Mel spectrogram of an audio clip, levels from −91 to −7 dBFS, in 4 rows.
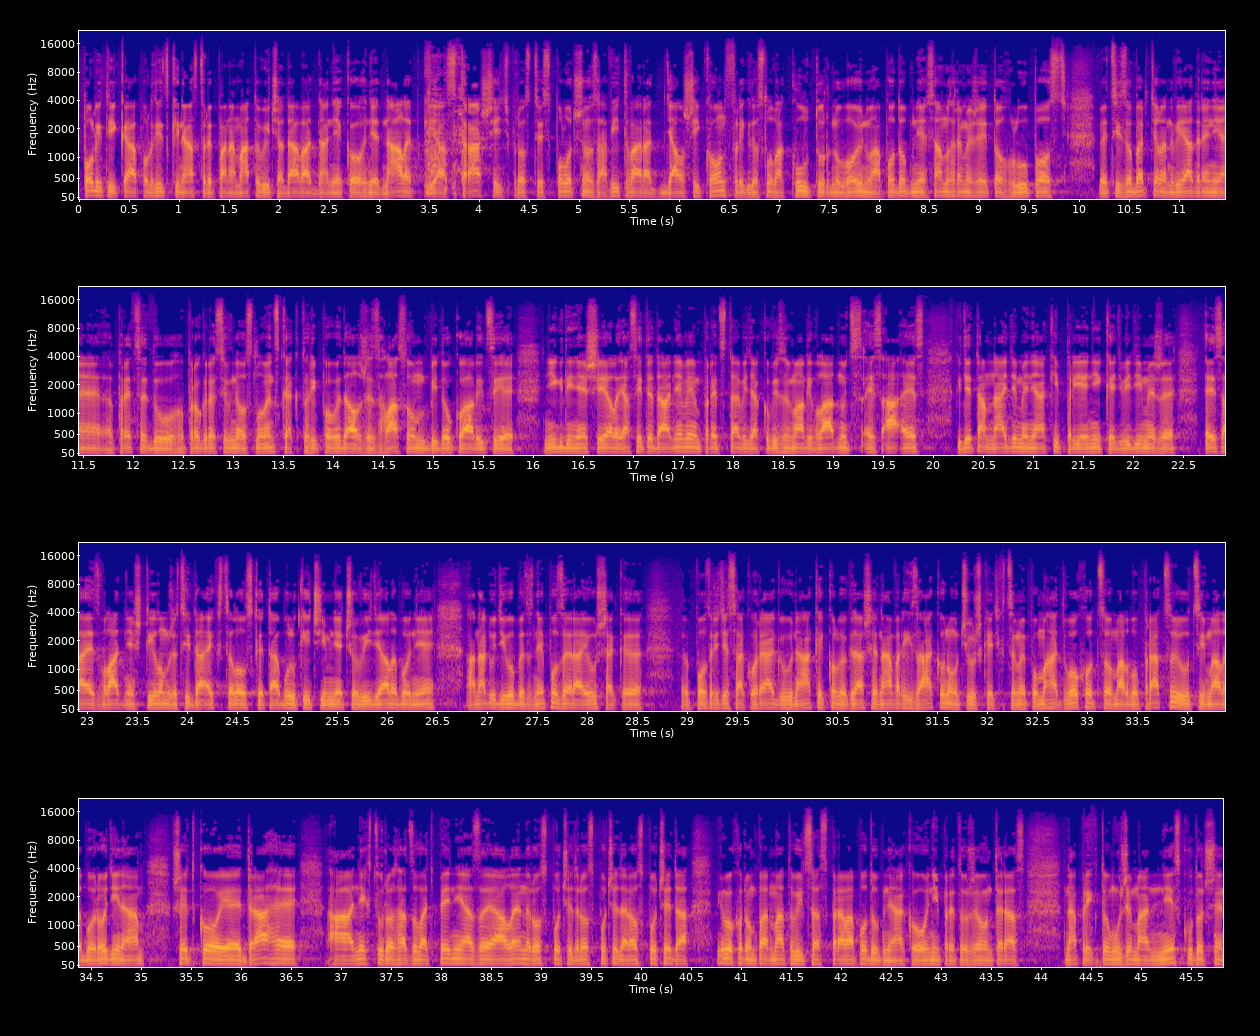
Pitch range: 85-95 Hz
